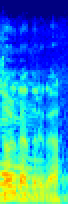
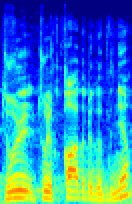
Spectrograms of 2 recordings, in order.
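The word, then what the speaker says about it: ذوالقدر: 때문에 픽한 사람이기 때문에 졸가드르가 굉장히 중요해요. 졸가드르. 졸가드르인데 이게 무슨 뜻이냐면 아랍어로 하면 그게 둘 가드르거든요. 근데 페르시아 발음은 졸가드르인데 힘을 가진 사람.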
